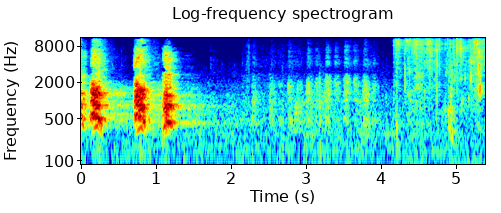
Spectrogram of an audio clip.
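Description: A Mabari war hound in the video game Dragon Age 2 gives three loud, quick barks close up, then settles into soft panting and faint game ambience.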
